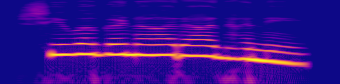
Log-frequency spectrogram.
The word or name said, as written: ಶಿವಗಣಾರಾಧನೆ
